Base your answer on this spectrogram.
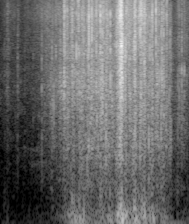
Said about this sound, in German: Wollen wir mit der Zeitung rascheln?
